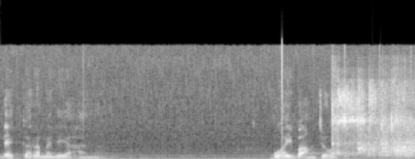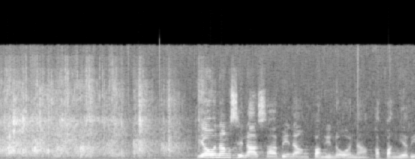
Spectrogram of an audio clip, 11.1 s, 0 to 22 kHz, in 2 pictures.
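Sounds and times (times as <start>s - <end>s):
crowd applauding: 4.4s - 8.2s.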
